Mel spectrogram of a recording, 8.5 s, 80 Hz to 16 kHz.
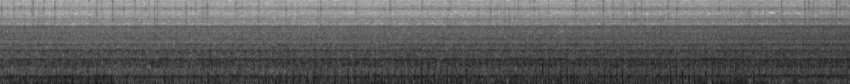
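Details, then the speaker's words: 1979 SMC M48 metal-blade ceiling fan: steady motor hum with rapid, irregular clicking and clunking from badly worn bearings, likely dirt, gunk or rust; WD-40 made it worse, and the bearings are to be replaced. "1979 you can hear that clicking and clunking probably which is the it's due to the dirt and gunk or rust or whatever that's in the bearings"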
